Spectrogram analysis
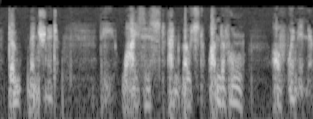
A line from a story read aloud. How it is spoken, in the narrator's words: Here he whispered softly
